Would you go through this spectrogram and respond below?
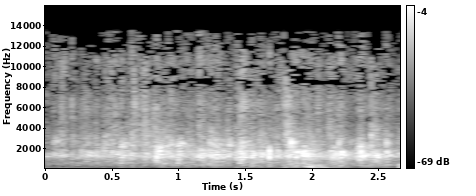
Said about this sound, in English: Mostly, men run away and women stay. Clap for women.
